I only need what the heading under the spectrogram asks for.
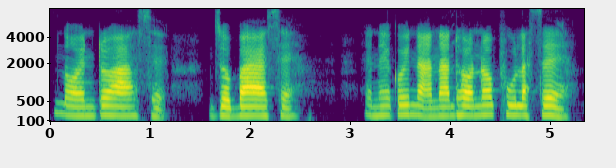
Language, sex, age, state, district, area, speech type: Assamese, female, 30-45, Assam, Dhemaji, rural, spontaneous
